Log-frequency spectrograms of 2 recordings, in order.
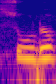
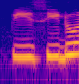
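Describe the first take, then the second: First: The word starts without a P sound. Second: The word starts with a P sound. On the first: The speaker calls it right. "सूडो करके पढ़ेंगे" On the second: The speaker calls it wrong. "पी सीडो नहीं बोलेंगे"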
